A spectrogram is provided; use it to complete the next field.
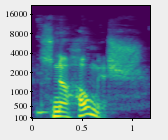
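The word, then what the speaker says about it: Snohomish: up to anything interesting snow homish SN homish is how you say it I'm pretty sure I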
